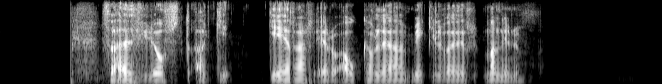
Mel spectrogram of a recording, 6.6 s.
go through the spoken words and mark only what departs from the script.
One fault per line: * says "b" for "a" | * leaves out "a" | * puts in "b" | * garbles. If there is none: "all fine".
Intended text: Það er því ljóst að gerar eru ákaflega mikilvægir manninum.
all fine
